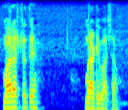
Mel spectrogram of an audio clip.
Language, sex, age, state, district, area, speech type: Bengali, male, 30-45, West Bengal, Birbhum, urban, spontaneous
